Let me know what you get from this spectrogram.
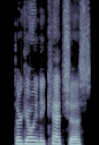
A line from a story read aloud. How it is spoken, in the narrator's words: Pam shrieked breathlessly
